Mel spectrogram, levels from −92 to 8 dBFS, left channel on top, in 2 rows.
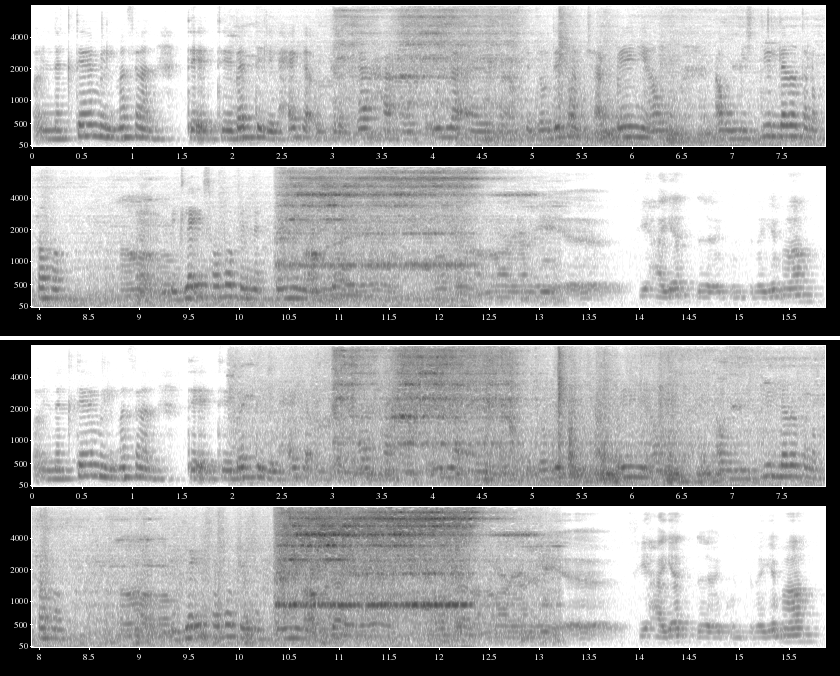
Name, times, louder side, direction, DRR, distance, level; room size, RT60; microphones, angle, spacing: voice 1, 0.0-8.2 9.0-11.1, left 1 dB, 65° left, 3 dB, 0.8 m, -40 dB
sound 1, 2.0-2.2 2.5-7.1 7.3-7.4 8.0-8.1 8.4-13.2, right 12 dB, 80° right, 0.3 m, -30 dB
sound 2, 4.2-12.4, left 2 dB, 25° left, 0.4 m, -52 dB
voice 2, 8.8-9.4 10.6-15.7, right 2 dB, 35° right, 6 dB, 0.6 m, -45 dB
5.4 x 2.0 x 4.8 m, 0.40 s
head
